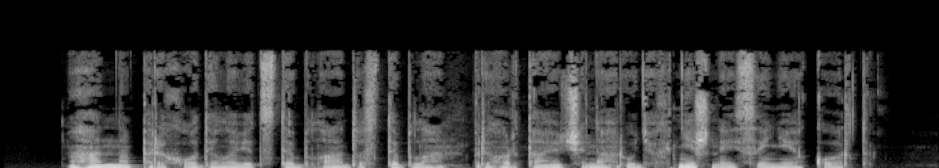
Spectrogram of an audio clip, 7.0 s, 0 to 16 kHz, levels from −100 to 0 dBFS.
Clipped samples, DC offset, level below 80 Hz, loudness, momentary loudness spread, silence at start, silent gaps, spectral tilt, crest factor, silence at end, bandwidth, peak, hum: under 0.1%; under 0.1%; -56 dBFS; -25 LUFS; 10 LU; 0.5 s; none; -5 dB/octave; 22 dB; 0.5 s; 11.5 kHz; -4 dBFS; none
